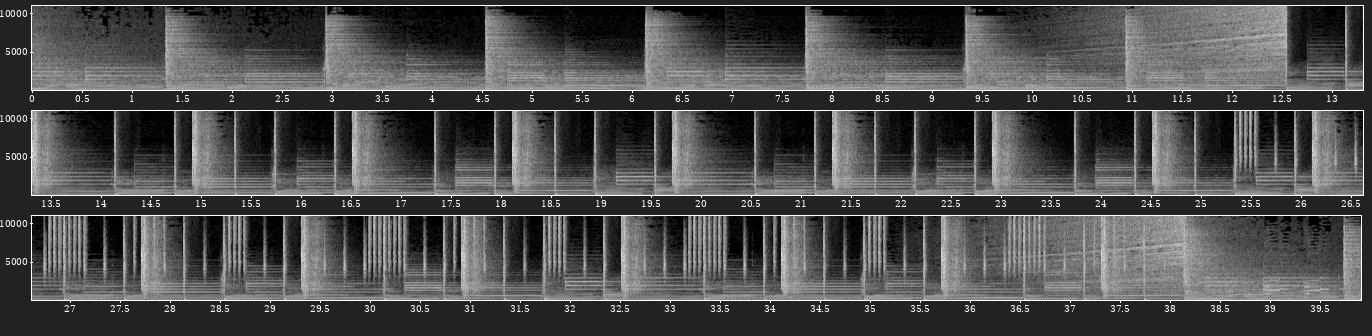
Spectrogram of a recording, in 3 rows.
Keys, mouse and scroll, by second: 4.9-5.5 alt+drag, 6.3-6.8 alt+drag, 7.5 shift+d, 8.7 r, 13.2 alt+click, 13.8 s, 14.9-15.5 alt+drag, 16.3-17.2 alt+drag, 17.2-17.5 alt+middle drag, 17.9 alt+click, 22.6 ctrl+alt+KP_0, 24.8 click, 25.3 click, 26.2 KP_0, 28.9 click, 32.3 click, 33.4-37.8 drag.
